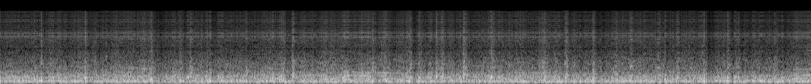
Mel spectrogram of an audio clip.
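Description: A rapid barrage of aerial firework shells bursting overhead, their booms running together into a steady low rumble dotted with many sharp cracks.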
